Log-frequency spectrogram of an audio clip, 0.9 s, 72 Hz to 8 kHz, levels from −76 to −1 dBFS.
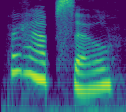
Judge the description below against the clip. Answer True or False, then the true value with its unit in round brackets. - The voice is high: True (270 Hz)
